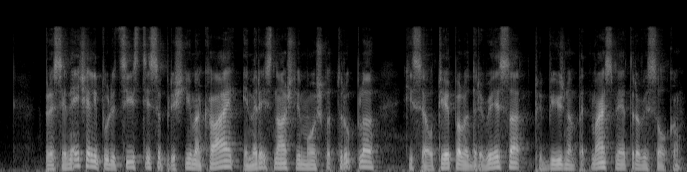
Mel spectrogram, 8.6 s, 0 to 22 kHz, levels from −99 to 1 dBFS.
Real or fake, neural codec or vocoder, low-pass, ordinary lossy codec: fake; codec, 24 kHz, 0.9 kbps, WavTokenizer, medium speech release version 1; none; none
